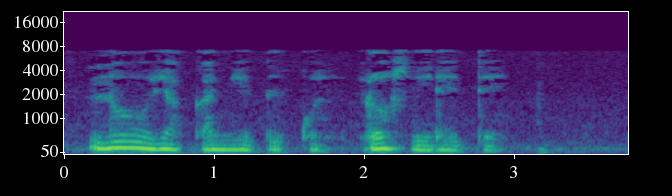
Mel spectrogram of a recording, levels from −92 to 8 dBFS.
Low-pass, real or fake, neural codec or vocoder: 7.2 kHz; real; none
